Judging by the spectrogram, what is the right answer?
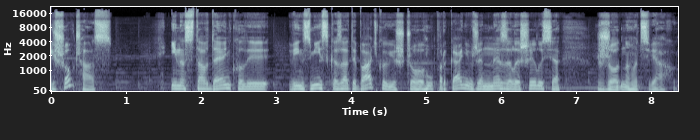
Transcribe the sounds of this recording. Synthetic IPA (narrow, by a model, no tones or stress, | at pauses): iʃɔwt͡ʃɑs | inɐst̪ɑwd̪ɛnʲkɔlˠɪʋʲinzʲmʲijskɐzɑt̪ɪbɑtʲkɔʋʲiʃt͡ʃɔupɐrkɑnʲiwʒɛnɛzɐlˠɪʃɪlˠɔsʲɐ | ʒɔd̪nɔɦɔt͡sʲʋʲa̰xʊ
